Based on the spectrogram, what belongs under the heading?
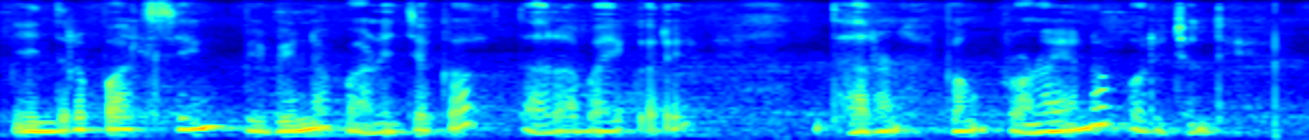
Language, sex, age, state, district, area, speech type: Odia, female, 30-45, Odisha, Rayagada, rural, read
